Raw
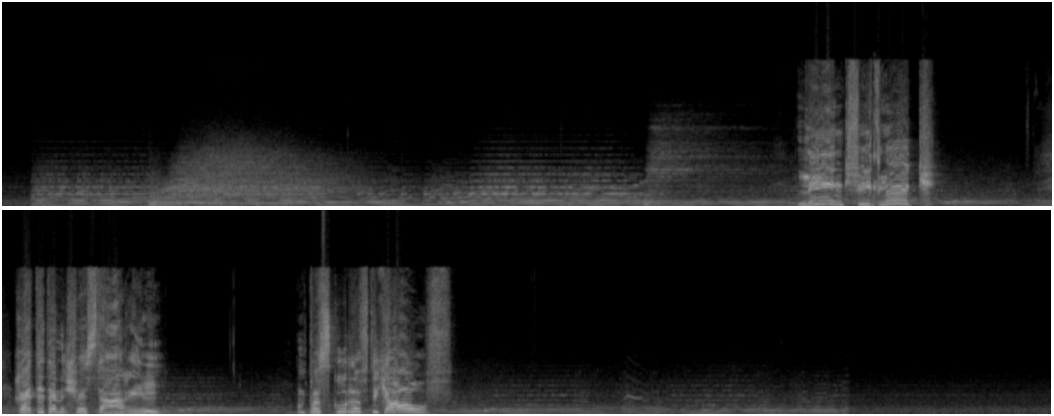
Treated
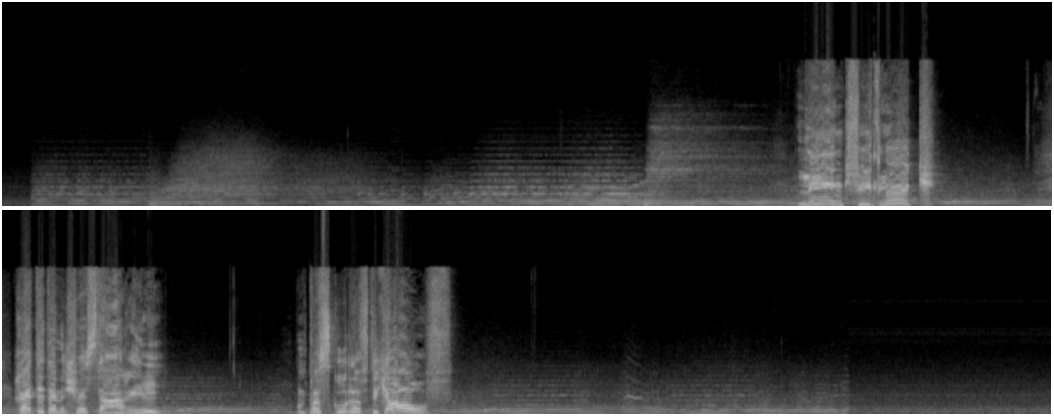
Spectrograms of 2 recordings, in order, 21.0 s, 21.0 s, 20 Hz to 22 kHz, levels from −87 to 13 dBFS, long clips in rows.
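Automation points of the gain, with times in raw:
2.53 s +1.5 dB
2.86 s -6.5 dB
3.54 s +3.5 dB
5.4 s +3.5 dB
6.13 s +11 dB

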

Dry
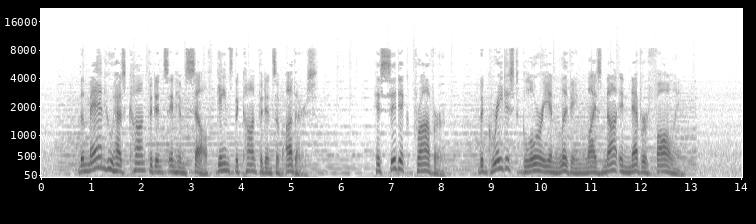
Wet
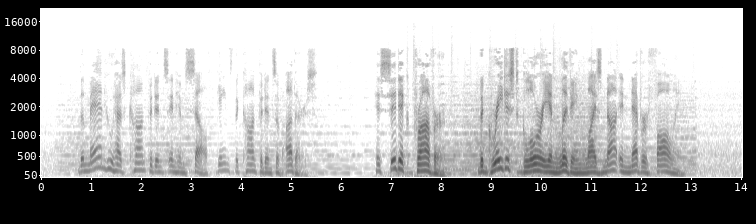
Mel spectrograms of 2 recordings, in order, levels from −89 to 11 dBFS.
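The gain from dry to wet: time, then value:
3.15 s -10 dB
3.71 s -19 dB
4.21 s -8 dB
6.75 s -8 dB
7.25 s +4 dB
10.82 s +4 dB
11.45 s -3.5 dB

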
